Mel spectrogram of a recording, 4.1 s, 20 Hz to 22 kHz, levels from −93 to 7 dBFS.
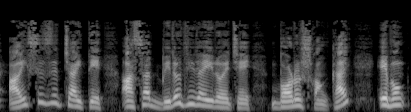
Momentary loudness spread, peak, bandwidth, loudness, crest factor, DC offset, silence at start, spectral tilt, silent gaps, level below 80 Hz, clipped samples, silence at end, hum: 8 LU; -6 dBFS; 11.5 kHz; -26 LUFS; 20 dB; under 0.1%; 0.1 s; -4.5 dB/octave; none; -74 dBFS; under 0.1%; 0.05 s; none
